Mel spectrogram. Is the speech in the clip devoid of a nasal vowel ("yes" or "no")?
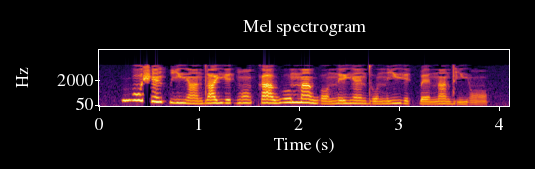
no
